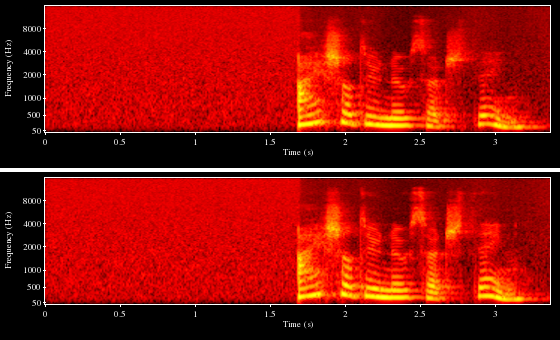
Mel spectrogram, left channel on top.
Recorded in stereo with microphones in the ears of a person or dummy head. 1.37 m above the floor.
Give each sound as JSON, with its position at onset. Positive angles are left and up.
{"t": 1.7, "sound": "a woman speaking", "side_deg": 5, "distance_m": 0.7}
